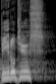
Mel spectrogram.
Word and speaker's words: Betelgeuse: And there's one star called Betelgeuse. Yeah, it is. That's how you pronounce it.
